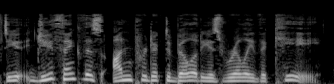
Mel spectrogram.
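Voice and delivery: ordinary talk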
